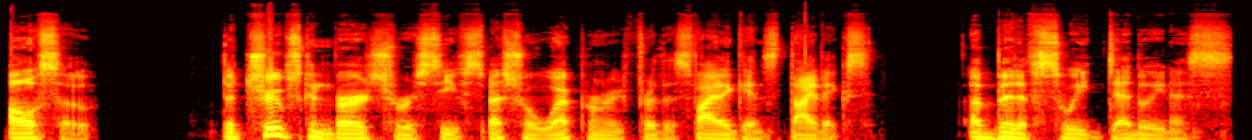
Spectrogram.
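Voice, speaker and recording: A man voicing a cold, scheming commander in an audiobook, speaking in a measured, quietly sinister and commanding way. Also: low-pitched, no echo, studio quality. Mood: calm menace. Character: cold, scheming male commander and healer, smugly menacing. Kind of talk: audiobook character dialogue.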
